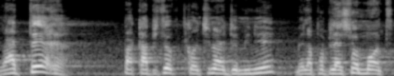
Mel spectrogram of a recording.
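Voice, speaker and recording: The man has a high pitch and talks at a fairly slow pace. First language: English (speaking French). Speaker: agricultural centre director and agronomist. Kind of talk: conference presentation. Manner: halting.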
